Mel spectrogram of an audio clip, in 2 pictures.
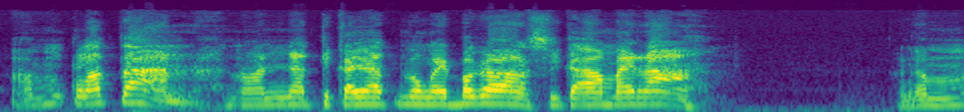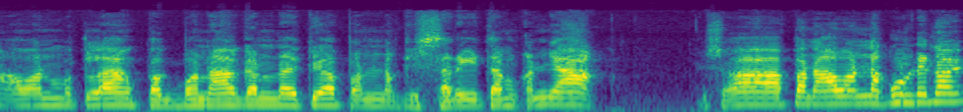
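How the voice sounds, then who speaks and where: Blunt, stubborn follower, played by a woman, tense and sharp, close dry sound, amateur drama. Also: mid-range voice, moderate pace, clean tone, dry recording, natural voice. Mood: dismissive, stubborn.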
